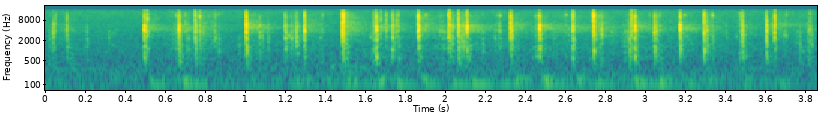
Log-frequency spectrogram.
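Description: Fingertips with long painted nails type rapidly on a full-size black plastic computer keyboard resting on a white fur rug. About 23 quick, bright clicky key taps come in a fast, uneven stream, each with a very short ring over a low background hum.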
